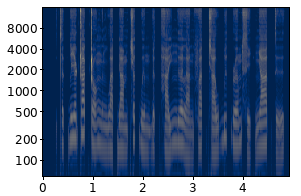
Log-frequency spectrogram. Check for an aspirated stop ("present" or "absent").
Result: absent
